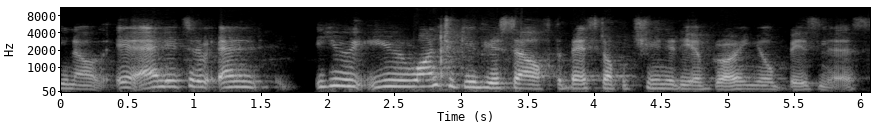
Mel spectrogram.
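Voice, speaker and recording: A woman's moderate-paced speech with lively intonation. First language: not English. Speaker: lawyer. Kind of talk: online workshop. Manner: blunt, direct; halting, many restarts.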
